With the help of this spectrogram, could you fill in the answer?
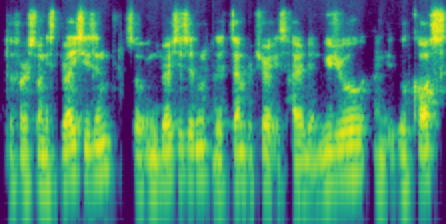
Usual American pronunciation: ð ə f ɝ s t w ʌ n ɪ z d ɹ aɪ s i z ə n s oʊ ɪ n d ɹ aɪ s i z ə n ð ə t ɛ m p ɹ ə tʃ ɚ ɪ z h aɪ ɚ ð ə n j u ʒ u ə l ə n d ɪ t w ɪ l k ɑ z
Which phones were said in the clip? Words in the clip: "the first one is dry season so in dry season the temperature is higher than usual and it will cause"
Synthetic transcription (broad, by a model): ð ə f ɝ s t w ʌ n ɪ s d ɹ aɪ s i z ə n s oʊ ɪ n d ɹ aɪ s i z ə n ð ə t ɛ m p ɹ ə tʃ ɚ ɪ s h aɪ ɚ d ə n j u ʒ u ə l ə n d ɪ t w ɪ l k ɑ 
